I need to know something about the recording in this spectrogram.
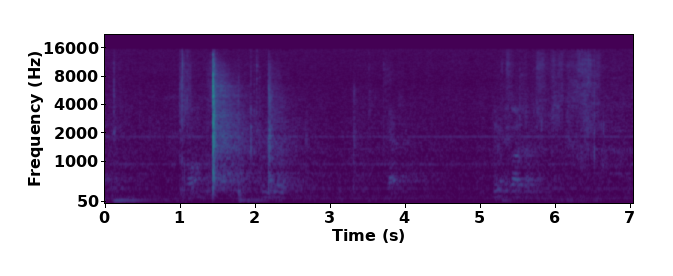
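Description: A man speaks briefly and quietly in a large echoing hall.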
